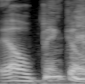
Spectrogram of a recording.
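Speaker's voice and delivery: ordinary talk, nothing marked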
